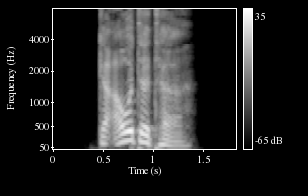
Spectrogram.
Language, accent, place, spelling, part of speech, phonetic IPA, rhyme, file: German, Germany, Berlin, geouteter, adjective, [ɡəˈʔaʊ̯tətɐ], -aʊ̯tətɐ, De-geouteter.ogg
- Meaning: inflection of geoutet: 1. strong/mixed nominative masculine singular 2. strong genitive/dative feminine singular 3. strong genitive plural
